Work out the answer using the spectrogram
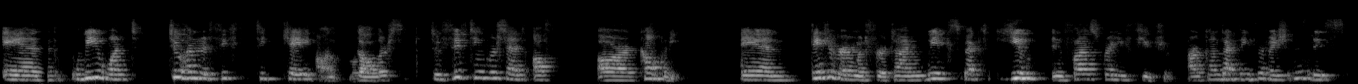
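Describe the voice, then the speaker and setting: A woman presenting a startup pitch and answering audience questions in a lively, teasing way. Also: normal speed. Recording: echoey room, distant mic.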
